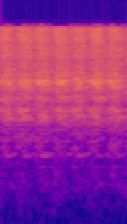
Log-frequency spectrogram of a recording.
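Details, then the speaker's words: Car that won't start: starter churns at about three even pulses a second and rotates the engine, but nothing catches; cranks without firing, no start. "Engine, no any engine runs. Only starter runs and rotates this engine."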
